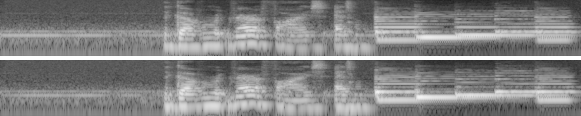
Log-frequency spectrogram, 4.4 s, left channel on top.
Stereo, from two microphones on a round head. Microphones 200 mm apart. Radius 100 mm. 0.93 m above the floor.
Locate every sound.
1.2 s a woman speaking: 70° left (ahead or behind), 1.8 m
2.8 s a piano: 50° left (ahead or behind), 2 m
